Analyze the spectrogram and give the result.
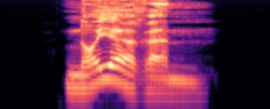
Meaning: strong dative masculine/neuter singular comparative degree of neu
- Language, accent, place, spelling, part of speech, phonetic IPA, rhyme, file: German, Germany, Berlin, neuerem, adjective, [ˈnɔɪ̯əʁəm], -ɔɪ̯əʁəm, De-neuerem.ogg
